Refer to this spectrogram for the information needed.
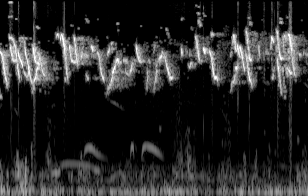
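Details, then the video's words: A group of saffron finches chattering continuously, with busy high chirping and trilled phrases throughout, occasional soft low whistled notes, and a steady low background hum. "Canarinhos da terra fazendo barulho"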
